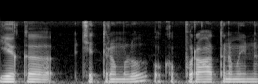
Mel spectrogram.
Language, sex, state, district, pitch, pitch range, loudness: Telugu, male, Karnataka, Bellary, 120 Hz, 115-125 Hz, -16 LUFS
